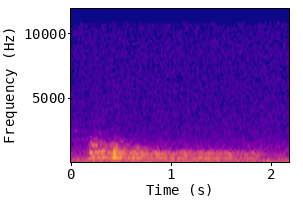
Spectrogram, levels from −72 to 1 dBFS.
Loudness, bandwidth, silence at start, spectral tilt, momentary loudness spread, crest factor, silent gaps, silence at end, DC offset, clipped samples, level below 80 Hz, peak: -27 LUFS; 11.5 kHz; 0 s; -7 dB/octave; 12 LU; 22 dB; none; 0 s; under 0.1%; under 0.1%; -42 dBFS; -4 dBFS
